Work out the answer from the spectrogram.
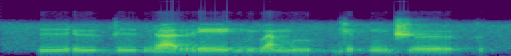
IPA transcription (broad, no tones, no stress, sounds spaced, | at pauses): ɨː ɾ ʉː ɡ ɾ ɨː ɡ ɳ a r eː ɡ m b a m uː k ɡ e p n d͡ʒ ɵː k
